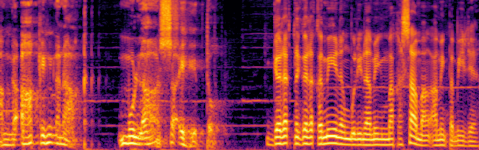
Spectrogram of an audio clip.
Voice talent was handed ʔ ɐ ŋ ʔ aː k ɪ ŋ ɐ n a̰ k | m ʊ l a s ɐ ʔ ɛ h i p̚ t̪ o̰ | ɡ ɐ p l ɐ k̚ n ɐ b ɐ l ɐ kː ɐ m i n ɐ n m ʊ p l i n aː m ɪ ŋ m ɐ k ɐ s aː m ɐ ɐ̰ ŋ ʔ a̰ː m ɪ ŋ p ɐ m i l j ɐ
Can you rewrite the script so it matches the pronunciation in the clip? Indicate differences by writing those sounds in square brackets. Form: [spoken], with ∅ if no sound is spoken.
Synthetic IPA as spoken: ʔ ɐ ŋ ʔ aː k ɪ ŋ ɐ n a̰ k | m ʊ l a s ɐ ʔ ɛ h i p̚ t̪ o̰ | ɡ ɐ [∅] l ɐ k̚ n ɐ [ɡ] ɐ l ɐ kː ɐ m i n ɐ [ŋ] m ʊ [∅] l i n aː m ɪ ŋ m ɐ k ɐ s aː m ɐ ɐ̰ ŋ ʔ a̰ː m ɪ ŋ p ɐ m i l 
